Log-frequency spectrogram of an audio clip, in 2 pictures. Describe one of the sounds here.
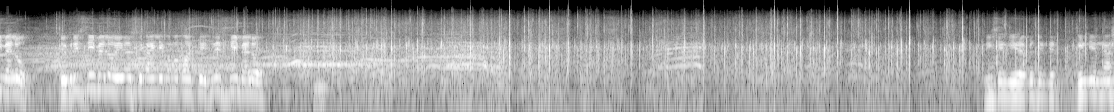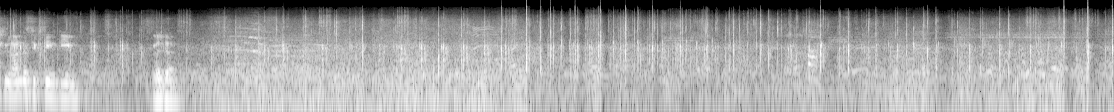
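A small group of people clap their hands.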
